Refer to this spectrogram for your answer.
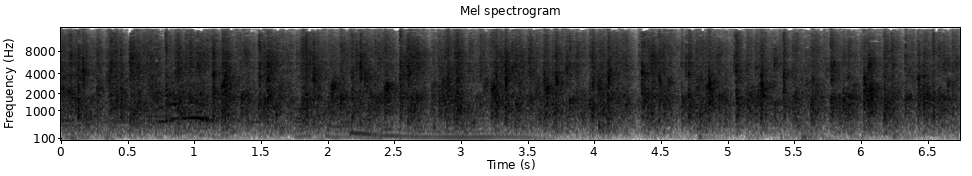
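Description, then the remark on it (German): A studio audience at the Käfigturm in Bern applauds steadily at the close of the show Bern einfach spezial, dense clapping filling the whole stretch at an even loudness, with a faint voice or whistle-like tone briefly rising underneath early on. “Jetzt müssen Sie alle wieder klatschen.”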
